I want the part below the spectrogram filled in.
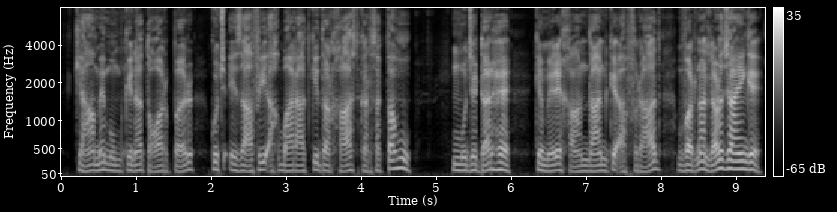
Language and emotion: Urdu, fearful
